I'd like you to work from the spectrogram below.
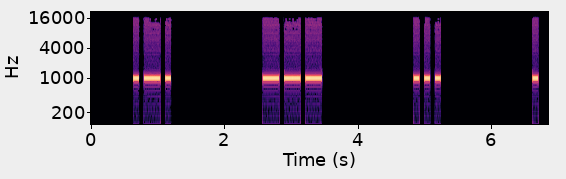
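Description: Morse code, heard as a keyed tone, about 15 wpm, spaced as for 5 wpm, 1000 Hz. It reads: ROSE
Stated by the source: Morse code at 5 wpm.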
